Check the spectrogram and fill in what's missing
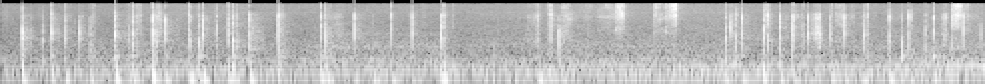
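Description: Fingertips tap quickly on the side, base and lid of a small round pink and purple plastic tub filled with slime. The result is a rapid, irregular run of short, dry clicks with a low, dull thud underneath and bright, crisp edges, each dying away almost instantly.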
